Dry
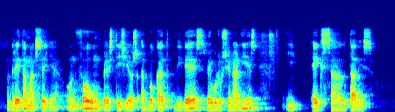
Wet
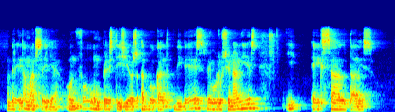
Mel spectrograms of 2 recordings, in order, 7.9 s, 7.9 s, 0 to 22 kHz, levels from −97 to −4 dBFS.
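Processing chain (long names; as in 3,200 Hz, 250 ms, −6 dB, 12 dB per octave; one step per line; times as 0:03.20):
compressor whose output falls as the input rises −31 dBFS, ratio −1
on a send: parametric band 590 Hz +13 dB 1 octave + convolution reverb RT60 0.70 s, pre-delay 3 ms, DRR 16 dB
on the sum: level +7.5 dB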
